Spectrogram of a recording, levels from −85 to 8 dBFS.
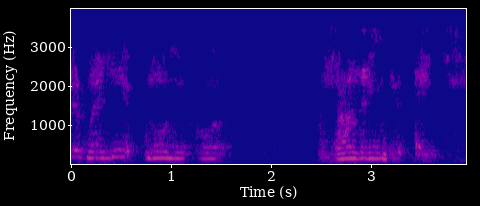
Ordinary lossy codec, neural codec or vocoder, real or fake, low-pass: Opus, 32 kbps; vocoder, 22.05 kHz, 80 mel bands, HiFi-GAN; fake; 3.6 kHz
